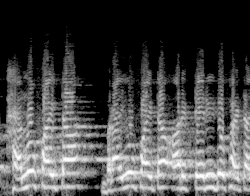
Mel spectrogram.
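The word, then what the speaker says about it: Pteridophyta: T silent है इसमें टेरिडोफाइटा।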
